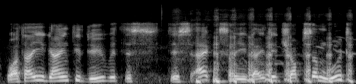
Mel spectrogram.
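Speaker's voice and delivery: put-on high, childlike South African accent with a laugh; little South African accent. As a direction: ask it innocently in a young boy's South African accent. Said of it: "in my little South African accent".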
